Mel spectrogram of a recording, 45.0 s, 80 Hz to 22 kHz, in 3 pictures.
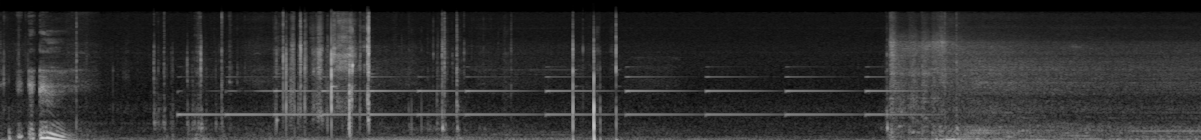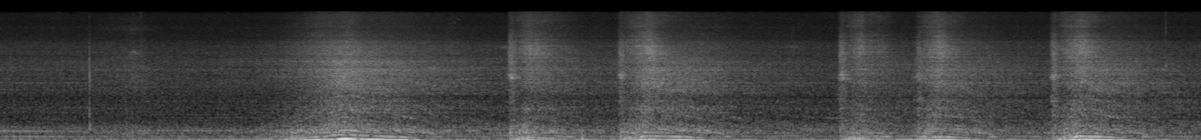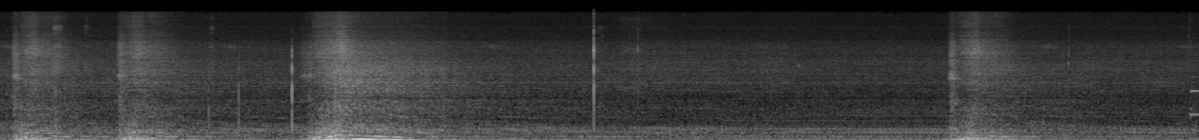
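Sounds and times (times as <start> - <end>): warning chime beeping: 2.2 - 11.6
car engine starting and revving: 9.7 - 45.0.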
